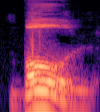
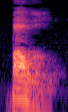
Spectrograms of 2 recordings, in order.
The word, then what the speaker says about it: bowl: This one, bowl, long O. This O sound, bowl. Do not call it bowel. That's entirely different word.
